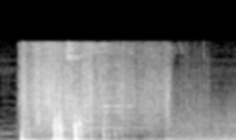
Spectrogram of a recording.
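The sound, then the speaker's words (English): A dumpster is knocked over: a loud metallic crash hits suddenly, followed by a few rattling, clattering knocks that fade out over about a second. No voices are heard. “To that point, he knocked over a dumpster.”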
